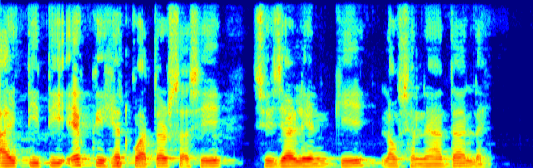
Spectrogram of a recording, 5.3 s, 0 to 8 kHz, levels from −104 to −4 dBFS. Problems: background sounds at intervals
